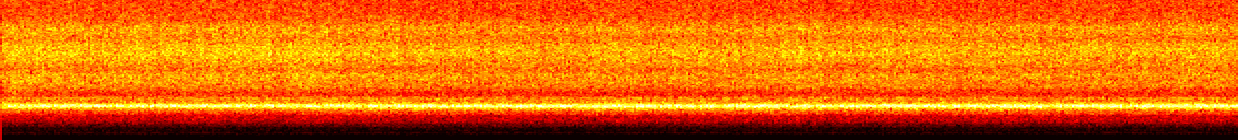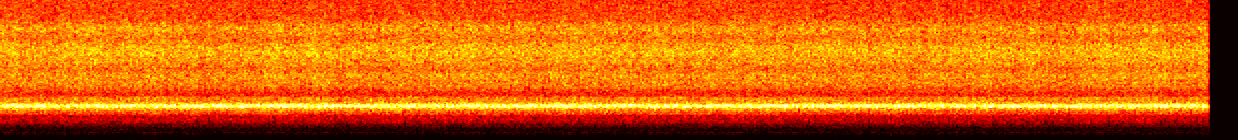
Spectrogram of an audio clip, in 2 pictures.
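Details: A huge insect chorus in Costa Rican rainforest near Matapalo, on the drive to Las Nubes, holds one shrill whining pitch over a bright, river-like hiss, never pausing.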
